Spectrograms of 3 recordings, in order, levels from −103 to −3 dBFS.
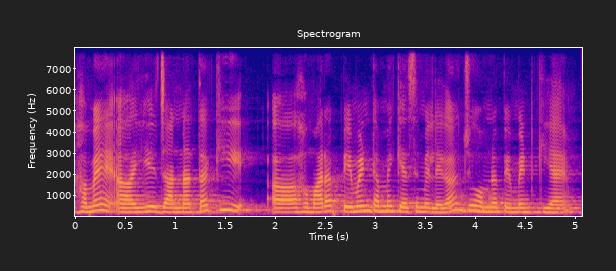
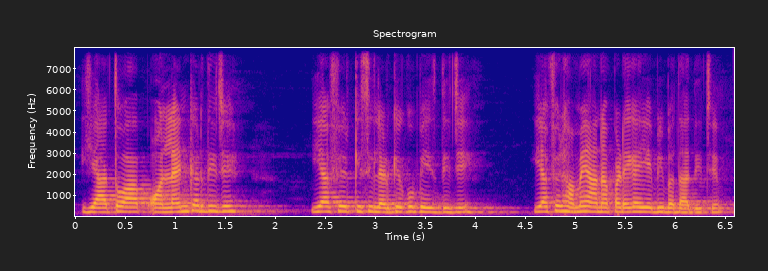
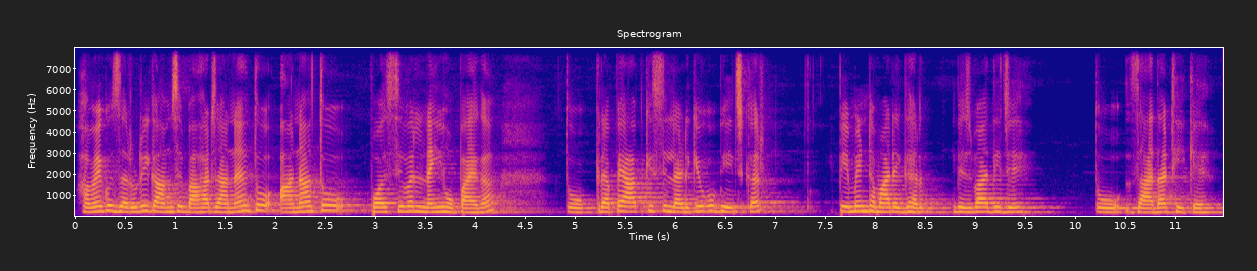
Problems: background sounds at intervals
